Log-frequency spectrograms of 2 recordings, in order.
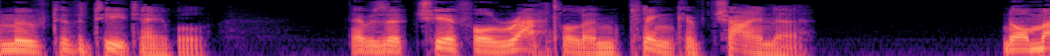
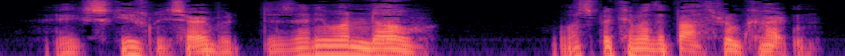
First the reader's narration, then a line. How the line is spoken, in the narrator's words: He said nervously and at random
